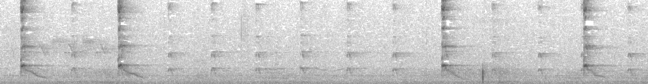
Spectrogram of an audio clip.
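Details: Douglas squirrel on the Olympic Peninsula giving sharp, piercing calls that slide steeply downward, four loud ones spaced unevenly over several seconds with fainter echoing notes between, in a quiet outdoor setting.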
